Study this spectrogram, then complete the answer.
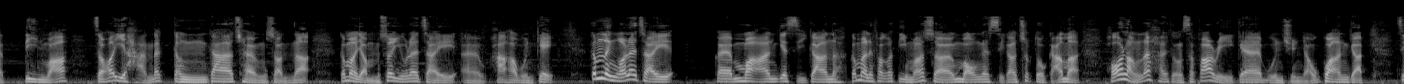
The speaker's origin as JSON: {"language": "Cantonese", "country": "Hong Kong", "said": "好似咧就係譬如我哋香港人比較常用嘅 WhatsApp 啦"}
